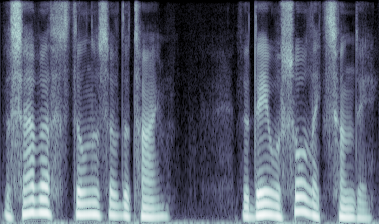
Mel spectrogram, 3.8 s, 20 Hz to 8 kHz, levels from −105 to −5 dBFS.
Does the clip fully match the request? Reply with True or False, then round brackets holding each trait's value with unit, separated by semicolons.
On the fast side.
False (190 wpm)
